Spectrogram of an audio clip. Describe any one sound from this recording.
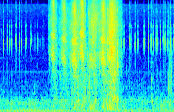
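Someone munches food with quick crunching bites.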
